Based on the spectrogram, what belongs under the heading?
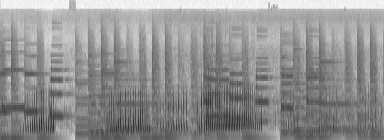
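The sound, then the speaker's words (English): Low, vibrating common frog croaks repeat in a steady rattling rhythm, each pulse buzzing like a finger run across comb teeth, with three louder swells over a constant low drone, clear with no talking. “The call of the common frog is a low, vibrating croak.”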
